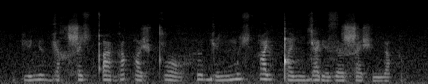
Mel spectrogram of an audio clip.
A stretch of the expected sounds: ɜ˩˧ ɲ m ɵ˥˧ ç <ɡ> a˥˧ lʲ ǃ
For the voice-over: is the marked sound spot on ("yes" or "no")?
no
